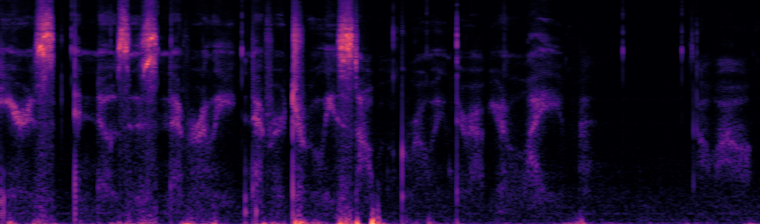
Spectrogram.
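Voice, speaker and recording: A whisper at a very slow pace, with noticeable background noise. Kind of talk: whispered ASMR fun-facts narration over gameplay. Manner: whispered, soft.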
